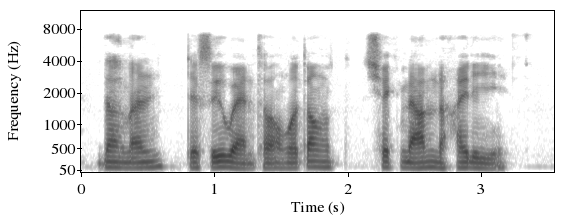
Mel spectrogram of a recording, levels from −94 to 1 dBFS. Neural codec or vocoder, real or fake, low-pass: codec, 16 kHz, 2 kbps, FreqCodec, larger model; fake; 7.2 kHz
